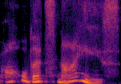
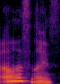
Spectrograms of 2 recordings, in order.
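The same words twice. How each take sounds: First: It sounds warm and genuinely enthusiastic. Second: It sounds flat and dismissive. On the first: The listener really likes what they see. The speaker calls it right. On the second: The listener is not really impressed. The speaker calls it wrong.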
